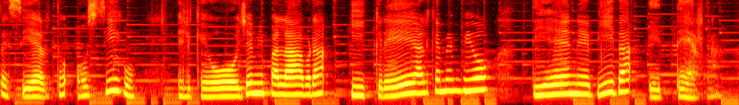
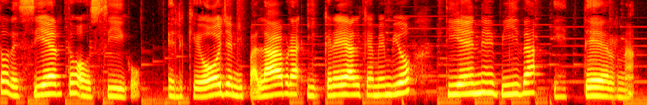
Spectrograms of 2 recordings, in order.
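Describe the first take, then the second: First: It is read in a low voice. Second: It is read at normal loudness.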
